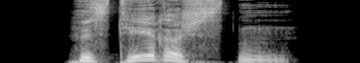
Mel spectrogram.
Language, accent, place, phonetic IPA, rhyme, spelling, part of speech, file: German, Germany, Berlin, [hʏsˈteːʁɪʃstn̩], -eːʁɪʃstn̩, hysterischsten, adjective, De-hysterischsten.ogg
- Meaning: 1. superlative degree of hysterisch 2. inflection of hysterisch: strong genitive masculine/neuter singular superlative degree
